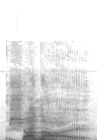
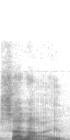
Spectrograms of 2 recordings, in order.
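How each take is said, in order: First: The word begins with an sh sound. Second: The word begins with an s sound. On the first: "probably pronounce it Shanai" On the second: "or Sanai"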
